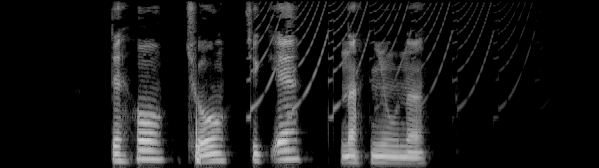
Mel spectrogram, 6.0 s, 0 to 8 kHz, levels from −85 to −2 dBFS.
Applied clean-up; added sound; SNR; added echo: none; Alarm; 20 dB; none.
